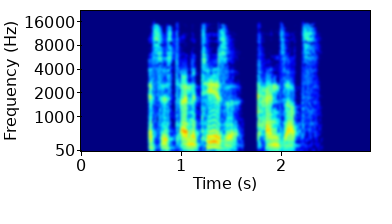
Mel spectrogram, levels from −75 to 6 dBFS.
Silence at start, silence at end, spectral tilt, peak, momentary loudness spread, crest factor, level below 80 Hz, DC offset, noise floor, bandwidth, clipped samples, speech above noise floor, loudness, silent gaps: 0.65 s; 0.55 s; -3.5 dB/octave; -2 dBFS; 11 LU; 22 dB; -62 dBFS; under 0.1%; -84 dBFS; 16 kHz; under 0.1%; 63 dB; -22 LUFS; none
